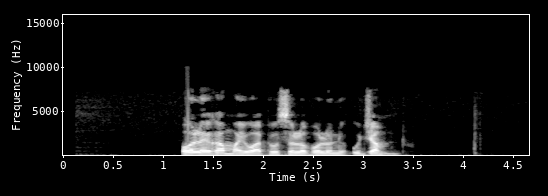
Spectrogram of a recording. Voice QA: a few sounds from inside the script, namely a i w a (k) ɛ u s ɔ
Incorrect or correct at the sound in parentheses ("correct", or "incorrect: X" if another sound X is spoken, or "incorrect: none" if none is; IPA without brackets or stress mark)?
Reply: incorrect: p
